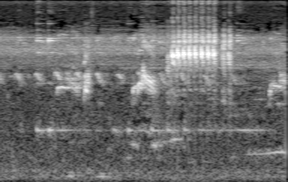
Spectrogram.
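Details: Chirped, warbled bird notes from a laughingthrush sung at varied pitch, with a fast run of evenly repeated high pulsed notes in the middle, over a steady faint background tone and insect-like hiss.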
